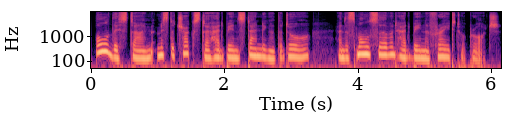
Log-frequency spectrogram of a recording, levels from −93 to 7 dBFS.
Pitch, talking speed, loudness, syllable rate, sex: 160 Hz, 195 wpm, -18 LUFS, 4.5 syllables/s, male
